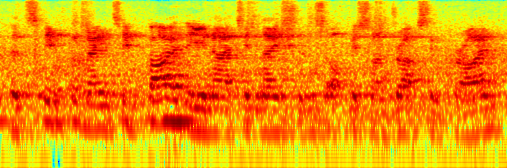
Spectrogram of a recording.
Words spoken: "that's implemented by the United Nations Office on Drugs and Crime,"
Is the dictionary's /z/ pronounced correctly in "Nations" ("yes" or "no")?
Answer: yes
